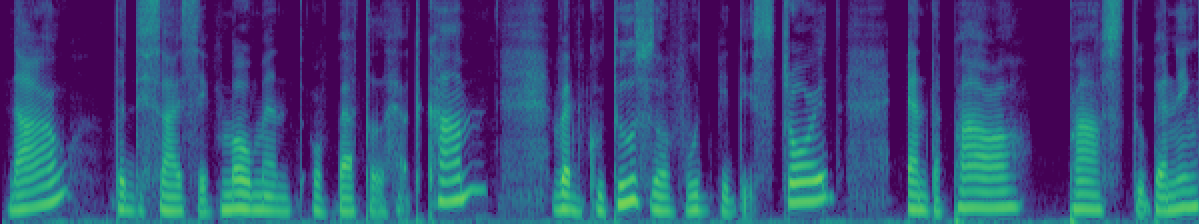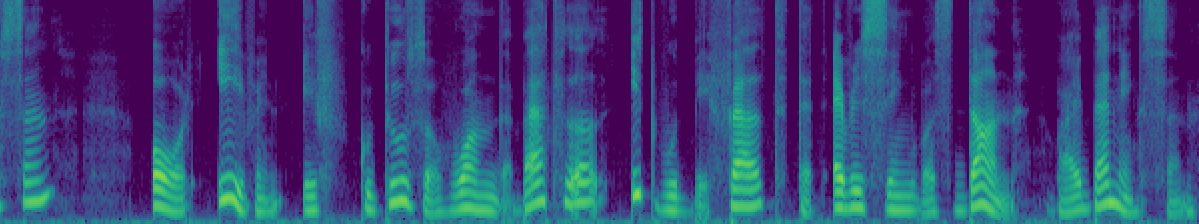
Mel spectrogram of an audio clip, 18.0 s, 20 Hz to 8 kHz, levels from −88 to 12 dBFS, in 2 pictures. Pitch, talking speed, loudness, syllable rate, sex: 170 Hz, 120 wpm, -19 LUFS, 3.9 syllables/s, female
